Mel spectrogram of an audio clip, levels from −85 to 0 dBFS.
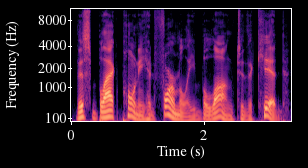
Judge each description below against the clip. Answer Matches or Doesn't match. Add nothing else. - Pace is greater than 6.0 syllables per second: Doesn't match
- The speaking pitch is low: Matches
